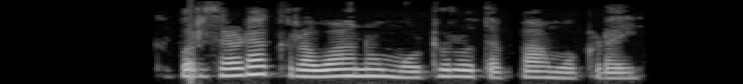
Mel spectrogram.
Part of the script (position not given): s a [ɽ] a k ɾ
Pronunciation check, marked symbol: correct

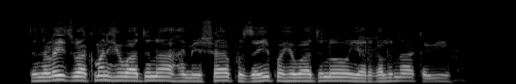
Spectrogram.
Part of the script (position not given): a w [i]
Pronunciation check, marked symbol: correct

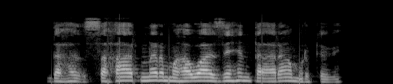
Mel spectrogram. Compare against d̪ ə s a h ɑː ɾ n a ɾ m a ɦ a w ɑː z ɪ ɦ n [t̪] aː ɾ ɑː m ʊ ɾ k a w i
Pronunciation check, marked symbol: correct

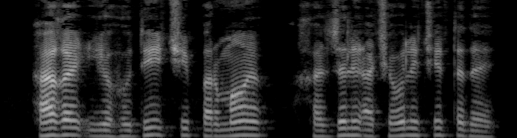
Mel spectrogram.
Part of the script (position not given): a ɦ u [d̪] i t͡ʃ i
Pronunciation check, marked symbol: correct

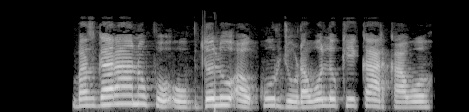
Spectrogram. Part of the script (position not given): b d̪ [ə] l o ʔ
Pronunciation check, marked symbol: correct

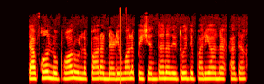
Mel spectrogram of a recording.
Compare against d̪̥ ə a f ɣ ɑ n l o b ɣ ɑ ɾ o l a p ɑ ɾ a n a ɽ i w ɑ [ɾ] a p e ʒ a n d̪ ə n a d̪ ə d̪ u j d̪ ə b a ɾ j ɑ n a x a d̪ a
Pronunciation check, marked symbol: incorrect: l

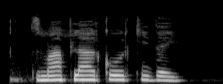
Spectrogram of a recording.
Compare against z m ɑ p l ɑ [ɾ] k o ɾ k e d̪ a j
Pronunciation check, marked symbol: correct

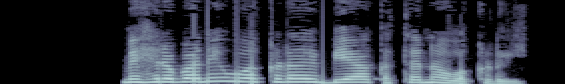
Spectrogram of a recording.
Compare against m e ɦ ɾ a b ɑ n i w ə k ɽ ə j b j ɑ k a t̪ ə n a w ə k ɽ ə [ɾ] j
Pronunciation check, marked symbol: incorrect: none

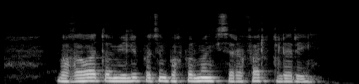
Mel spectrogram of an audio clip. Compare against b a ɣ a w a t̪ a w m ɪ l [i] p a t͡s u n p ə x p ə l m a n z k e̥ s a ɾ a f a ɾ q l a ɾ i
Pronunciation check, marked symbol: correct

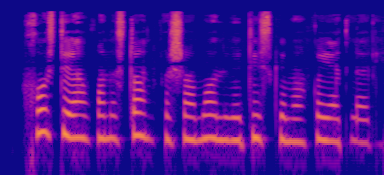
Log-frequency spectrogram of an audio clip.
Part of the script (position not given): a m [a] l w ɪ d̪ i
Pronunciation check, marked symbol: incorrect: ɑ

